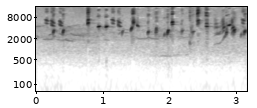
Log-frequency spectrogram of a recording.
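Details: Goldfinch group calls meant to excite males into singing: crisp, well-spaced high chirps and short twitters, plus a few thin drawn-out whistles gliding underneath, over a quiet background.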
